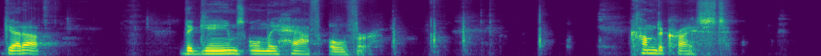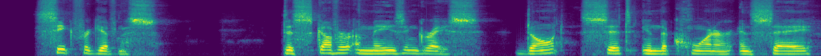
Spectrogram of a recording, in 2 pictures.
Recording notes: Originally recorded on May 8, 2011, at Fellowship Missionary Church, Fort Wayne, IN.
